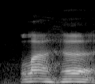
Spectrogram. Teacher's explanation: Laha ma kasabat wa 'alaiha maktasabat. Laha, ha panjang matobi'i dua harokat panjangnya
